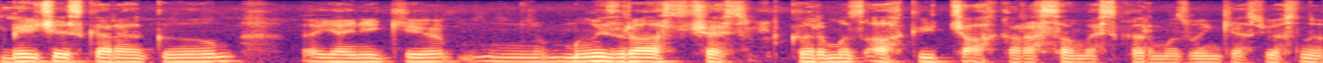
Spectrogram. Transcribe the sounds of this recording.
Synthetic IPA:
beːt͡ʃʰɐsʲkɐɾãːkəːm | jaːnikʲi | mɨːzʲɾaːst͡ʃʰɐsʲkəɾmɐzɐhkɨt͡ʃʰɐhkɐɾɐsɐmɐsʲkɐɾmɐzwɨnʲkʲɐsjosnɨ

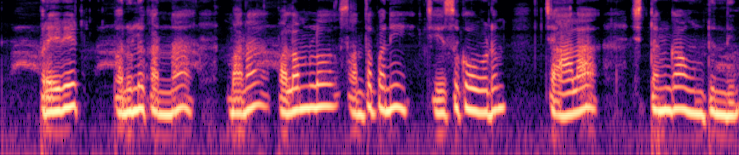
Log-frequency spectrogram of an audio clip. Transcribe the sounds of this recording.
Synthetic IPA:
pɾɐjʋeːʈpɐnulɐkɐnːaːmɐnɐpɐlɐmlo̞ːsɐnt̪ɐpɐnit͡ʃe̞ːsukɔːʋɐɽɐm | t͡ʃaːlaːiʂʈɐŋɡaːuɳʈund̪i

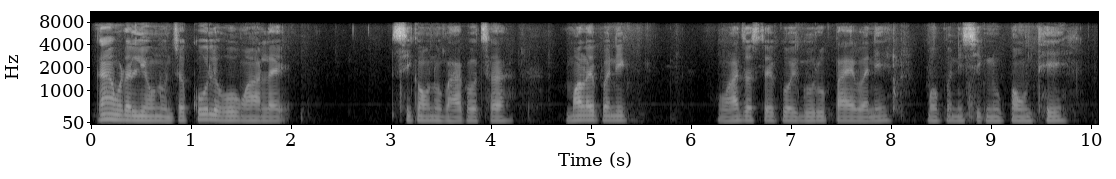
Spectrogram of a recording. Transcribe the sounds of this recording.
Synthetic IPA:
kãbaʈʌlijawnuɦunt͡sʰʌkoleɦoũãlaj | sikawnubʱakot͡sʰʌ | mʌlajpʌni | ɦũɦãd͡zʌst̪ʌjkoiɡuɾupaobʱʌnemʌpʌnisiknupaw̃nt̪ʰe

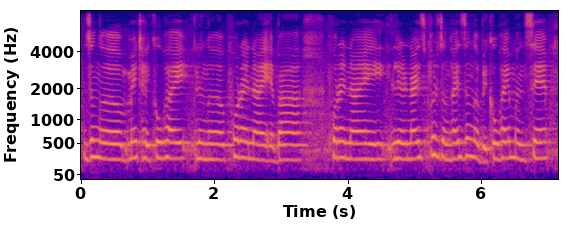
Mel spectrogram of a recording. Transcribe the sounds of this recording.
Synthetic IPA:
zɯŋɯmetʰajkʰɯwɦajnɯŋɯpʰoɾajnajeba | pʰoɾajnajleɾnajzpʰɯɾzɯŋɦajzɯŋɯbekʰɯwɦajmɐnse

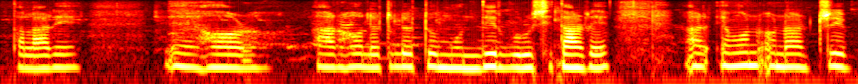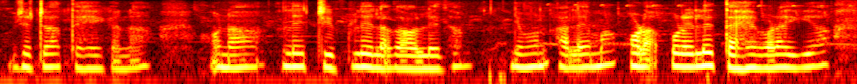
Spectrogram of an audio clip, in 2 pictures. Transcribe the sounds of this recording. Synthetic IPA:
t̪alaɾɛ | ɦɔɾaɾɦɔleʈuleʈumund̪iɾbuɾusit̪anɾɛaɾɛmɔnɔ̰naʈɾip̚d͡ʒɛʈat̪aɦɛkana | ɔnalɛʈɾiplɛlaɡawlɛd̪ad͡ʒɛmɔnalɛmaɔɽa̰ʔpɔɽalɛt̪aɦɛbaɽajɡɛja

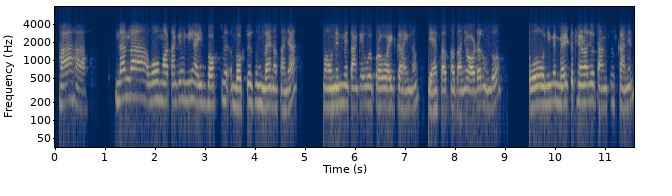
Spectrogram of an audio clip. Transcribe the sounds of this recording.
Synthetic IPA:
ɦaːɦaː | nɐnɐʋomãːt̪ɐʋ̤ãkʰeʊn̤iaːɪs̬bɔːksbɔːksɪzɦũːnd̪aːɦɪnɪɐsãɲd͡ʑaː | mãːʊn̤ənɪ̆mẽt̪ɐɦãkʰeʊɦepɾoːʋaːɪɖkɐɾaːĩːnd̪aɦũd͡ʑɐ̃ɦɪ̃ɦɪsaːbsãt̪ɐʋɦãɲd͡ʑoɔːɾɖəɾɦũːnd̪o | t̪ɐʋoʊn̤imẽmɪlʈt̪ʰijəɽ̃əd͡ʑoːt͡ɕãːnsɪzkʰaːnɦɪnɪ̆

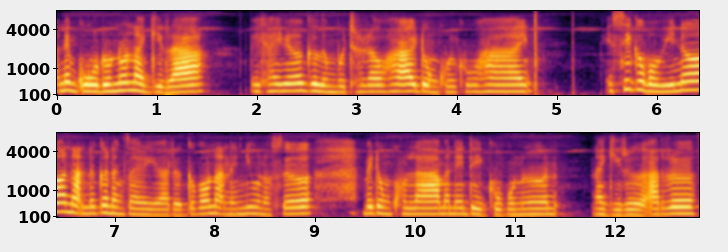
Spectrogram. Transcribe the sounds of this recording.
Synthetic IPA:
maneɡɔdɔnɯnaɡiɾa | b̥ekʰajnɯɡɯlɯmbɯtʰɯɾawɦajdɔŋkʰɔlkʰɯwɦaj | isiɡɯbawinɯnat̚nɯɡɯnaŋzajjaɾɯɡɯbawnat̚nɯniɔnasɯ | bedɔŋkʰɔlamanedeɡɯbɔnɯ | naɡiɾɯa̰ɾɯ

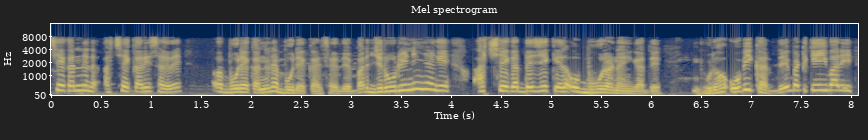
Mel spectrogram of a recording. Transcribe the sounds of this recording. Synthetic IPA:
ətːʃʰeːkəɾneːlːətːʃʰeːkəɾiːsəkd̪eː | ɔːbʊɾeːkəɾneːleːbʊɾeːkəɾiːsəkd̪eːbəɾzəɾuːɾiːnəĩːaːɡeːətːʃʰeːkəɾd̪eːd͡ʒekeoːbuːɾaːnəĩːkəɾd̪eː | buːɾaːʔoːbʱiːkəɾd̪eːbəʈkeiːbaːɾiː

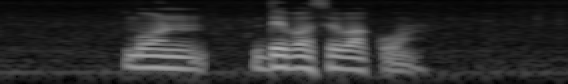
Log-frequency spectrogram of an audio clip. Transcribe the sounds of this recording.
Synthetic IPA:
bɔn | d̪ɛβasɛbakɔ̰wa̰

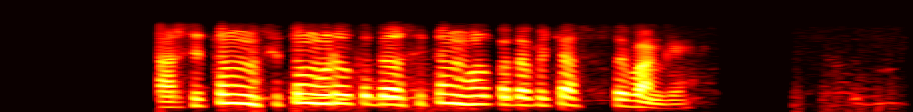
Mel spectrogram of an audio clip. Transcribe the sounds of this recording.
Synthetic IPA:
aɾsit̪uŋsit̪uŋɦuɽukɔd̪ɔsit̪uŋɦuɽukɔd̪ɔpɛt͡ʃasːɛbaŋɡɛ

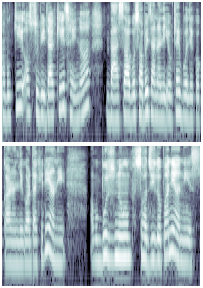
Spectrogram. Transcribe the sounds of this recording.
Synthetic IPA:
ʌbʌkejʔʌsubid̪ʱaket͡sʰʌjnʌbʱasaʌbʌsʌbʌjd͡zʌnaleewʈʰajbolekokaɾʌnleɡʌrd̪akʰeɾiʌniʌ̰bʌbud͡znusʌd͡zilopʌniʌnis

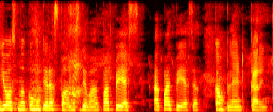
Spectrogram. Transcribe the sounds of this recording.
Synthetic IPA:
joːsnɨkuɦunʲt̪ʲeɾɐspaːnɨsd̪iʋaːnpɐt̪̚pʲejɐsʲ | ɐpɐt̪̚pʲejɐsɐt̪̚kɐmpleːɳʈkɐɾinʲ

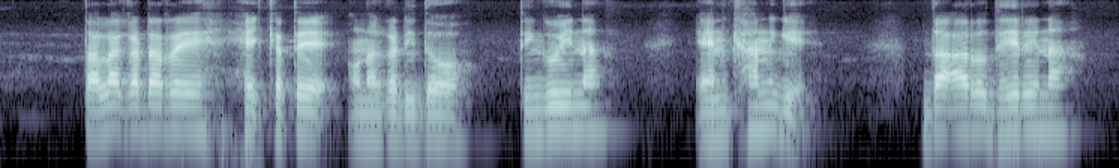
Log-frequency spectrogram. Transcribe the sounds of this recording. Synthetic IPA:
t̪alaɡaɖaɾɛhɛc̚ˀkat̪ɛʔɔnaɡaɖid̪ɔ | t̪ĩŋɡujna | ɛnkʰanɡɛ | d̪aʔaɾɔd̪ʱɛɾɛna

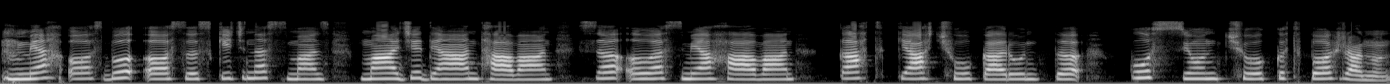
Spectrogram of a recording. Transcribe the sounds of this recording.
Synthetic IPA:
mehoːsbɨəːsɨskit͡ʃnɐsmɐnz | maːd͡ʒid̪jaːnt̪ʰaːʋaːn | sɐʔəːsmahaːʋaːn | kɐt̪ʰkjaːt͡ʃʰukɐɾunt̪ɨ | kusːunt͡ʃʰokɨt̪ʰpəːʂɾɐnun

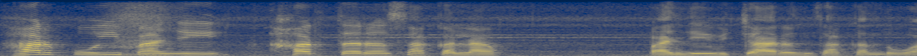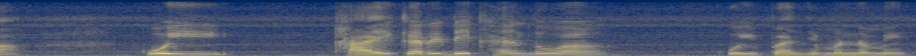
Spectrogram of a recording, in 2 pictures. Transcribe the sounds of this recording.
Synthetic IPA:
hɐɾkoːipɐ̃ɦɪ̃ɲd͡ʑe | hɐɾt̪ɐɾəɦsãkɐlaːf | pɐ̃ɦɪ̃ɲd͡ʑeʋɪt͡ɕaːɾənɪ̆sãkɐ̃nd̪oaːɦ | koːi | ʈʰaːekɐɾeɗeːkʰaːĩːn̆d̪oaː | koːipɐ̃ɦɪ̃ɲd͡ʑemɐnə̆mẽ

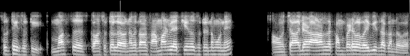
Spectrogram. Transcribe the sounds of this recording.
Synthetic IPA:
sʊʈʰis̬ʊʈʰḭmɐstt̪ɐãt͡ɕʰʊʈəlaːɦeʊnəmẽt̪ɐʋãsaːmaːnbʱiɐt͡ɕiẽnd̪oːs̬ʊʈʰenɐmuːne | ɛ̃t͡ɕaːɗiəɽ̃aːɽə̃nsãkɐ̃mfeʈeːbəlʋɐɦibis̬akɐ̃nd̪o

